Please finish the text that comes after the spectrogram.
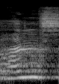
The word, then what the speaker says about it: हंस: जैसे अगर हंस पे चंद्र बिंदु लगा हुआ है तो हंस हो जाएगा, और बिंदी लग रही है तो हंस हो जाएगा। इस तरीके से आपको पढ़ के इसका उच्चारण करना है।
